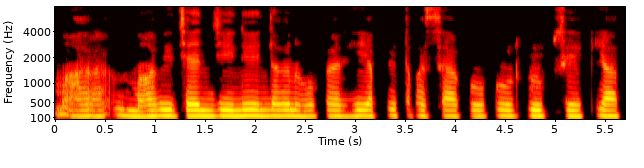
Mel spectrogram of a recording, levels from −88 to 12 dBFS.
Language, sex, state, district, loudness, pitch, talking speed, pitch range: Hindi, male, Uttar Pradesh, Budaun, -19 LUFS, 150 Hz, 170 wpm, 150-155 Hz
